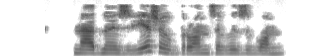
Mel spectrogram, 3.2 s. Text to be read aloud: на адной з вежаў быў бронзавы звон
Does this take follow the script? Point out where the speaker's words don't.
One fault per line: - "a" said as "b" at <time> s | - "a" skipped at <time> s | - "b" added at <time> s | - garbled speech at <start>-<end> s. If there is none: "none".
- "быў" skipped at 1.7 s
